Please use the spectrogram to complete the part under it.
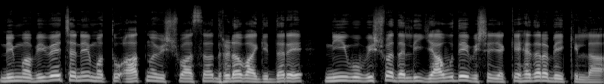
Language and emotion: Kannada, neutral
